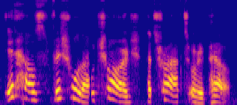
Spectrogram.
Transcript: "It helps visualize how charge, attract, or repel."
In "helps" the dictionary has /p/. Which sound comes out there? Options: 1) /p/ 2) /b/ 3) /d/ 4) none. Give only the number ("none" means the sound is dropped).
4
